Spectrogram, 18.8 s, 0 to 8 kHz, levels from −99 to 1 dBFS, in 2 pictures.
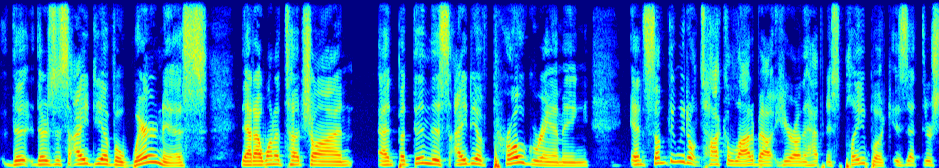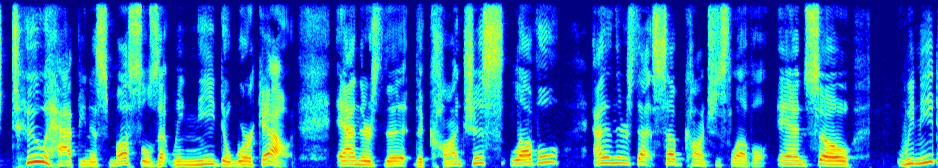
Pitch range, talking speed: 160-205 Hz, 190 wpm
